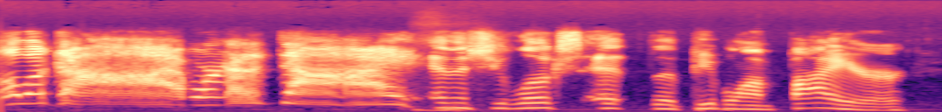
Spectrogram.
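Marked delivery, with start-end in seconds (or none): 0.0-2.1 panicked scream, shrieking. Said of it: "she's always going".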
